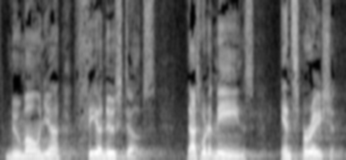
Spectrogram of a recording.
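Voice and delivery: normal talking voice

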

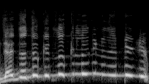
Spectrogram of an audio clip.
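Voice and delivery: mock gushing excitement; excited gushing. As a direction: gush over the photo, stumbling. Excited photo-showing quote.

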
